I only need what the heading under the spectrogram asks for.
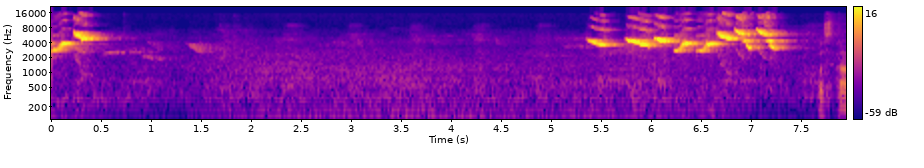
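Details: Captive male Yellow-bellied Seedeater, just separated from the female, indoors in a service area, gives a brief high phrase, pauses, then pours out rapid sweet high twittering for about two seconds; faint indoor hum.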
